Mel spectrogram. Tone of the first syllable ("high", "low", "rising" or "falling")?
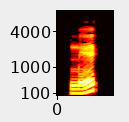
rising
